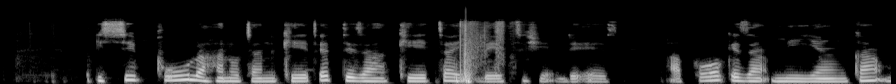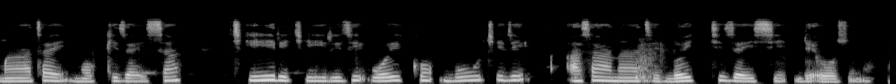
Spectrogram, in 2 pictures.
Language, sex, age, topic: Gamo, male, 18-24, government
